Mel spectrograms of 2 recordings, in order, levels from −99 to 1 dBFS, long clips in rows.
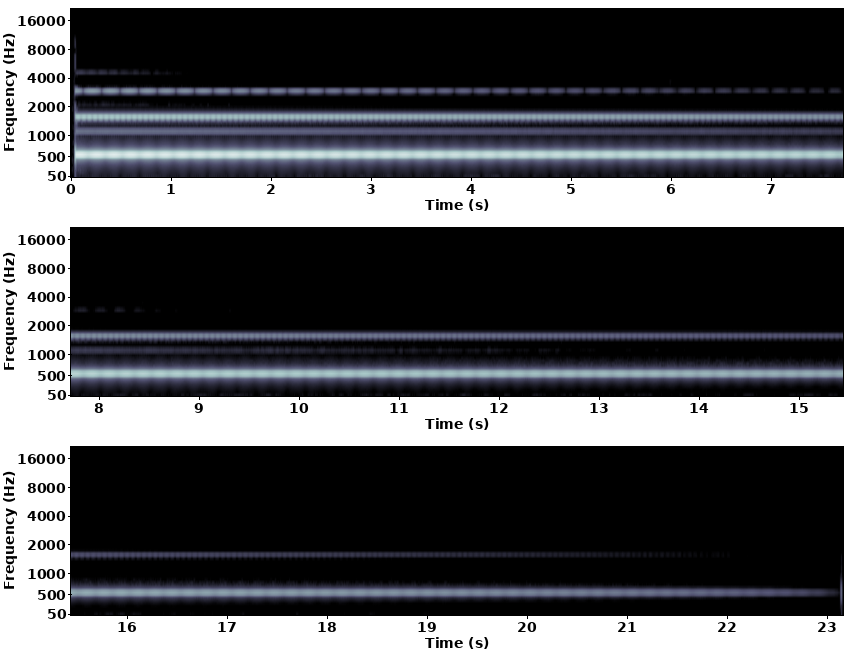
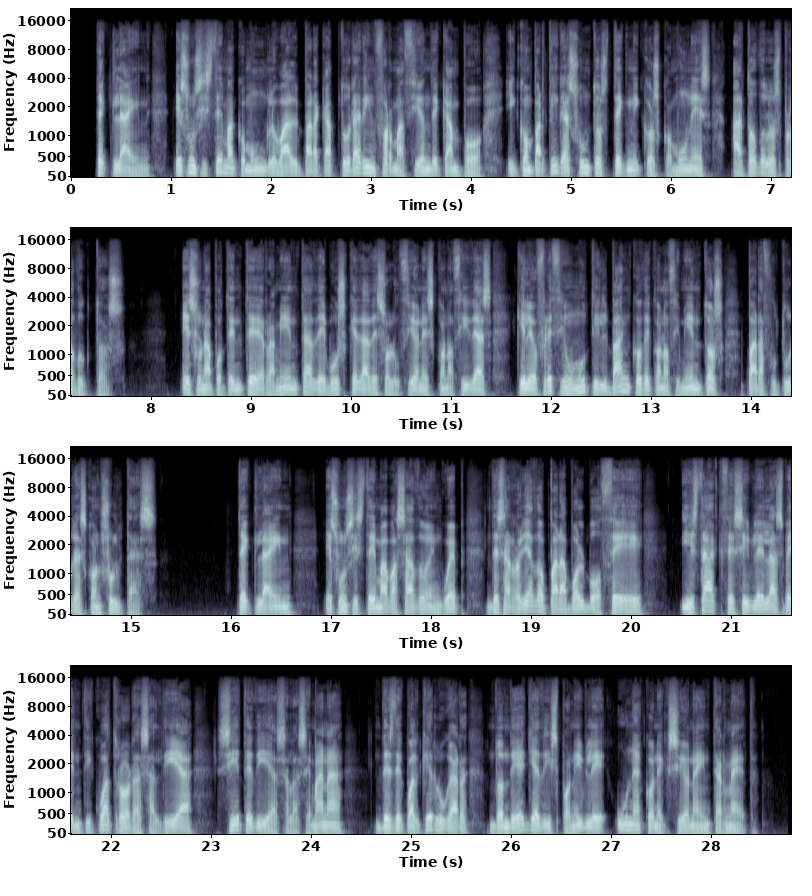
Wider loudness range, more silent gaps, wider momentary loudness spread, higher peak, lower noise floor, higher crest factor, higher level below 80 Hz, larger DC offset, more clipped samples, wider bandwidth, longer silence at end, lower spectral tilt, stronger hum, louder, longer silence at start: first, 23 LU vs 2 LU; neither; first, 24 LU vs 5 LU; about the same, -6 dBFS vs -4 dBFS; about the same, -73 dBFS vs -71 dBFS; about the same, 16 dB vs 16 dB; second, under -90 dBFS vs -36 dBFS; neither; neither; second, 3.1 kHz vs 15.5 kHz; first, 4.45 s vs 0.35 s; second, -2 dB/octave vs -4.5 dB/octave; neither; about the same, -19 LUFS vs -20 LUFS; second, 0.05 s vs 0.25 s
